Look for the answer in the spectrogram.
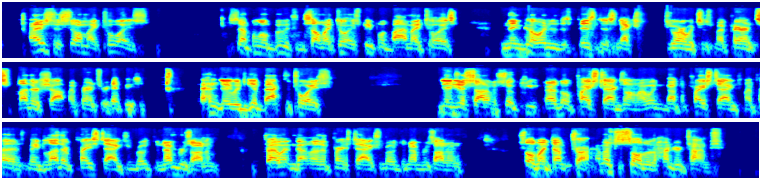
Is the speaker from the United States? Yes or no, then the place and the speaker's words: yes; Ferndale, California, United States; I lived in that little town of Ferndale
